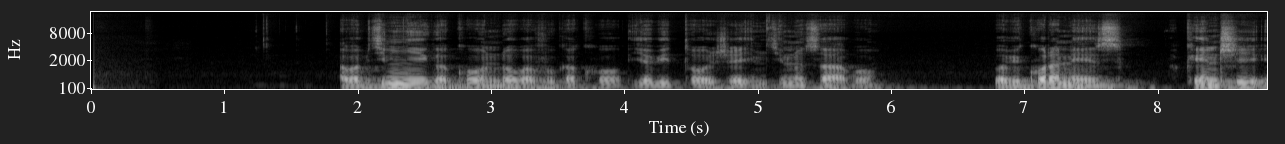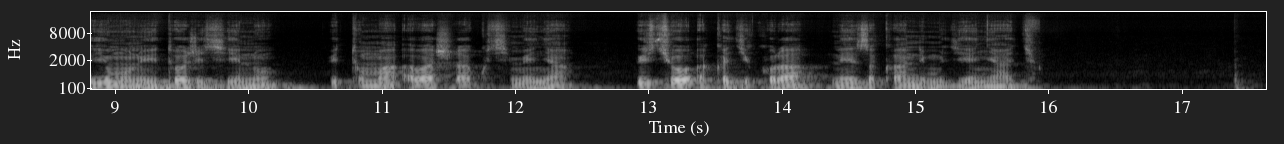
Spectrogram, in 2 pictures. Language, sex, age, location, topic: Kinyarwanda, male, 18-24, Nyagatare, government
